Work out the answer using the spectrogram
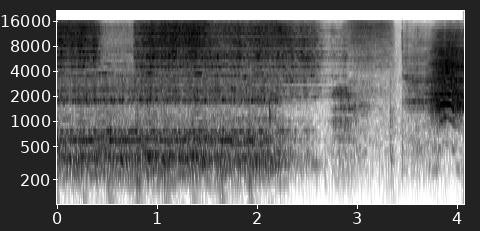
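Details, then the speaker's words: Cheap Chinese pottery wheel spinning under pedal control: light raspy rubbing with a faint intermittent high squeak as the wheel turns, though it is not described as noisy overall. "you will hear it making certain squeaks and rubbing"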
